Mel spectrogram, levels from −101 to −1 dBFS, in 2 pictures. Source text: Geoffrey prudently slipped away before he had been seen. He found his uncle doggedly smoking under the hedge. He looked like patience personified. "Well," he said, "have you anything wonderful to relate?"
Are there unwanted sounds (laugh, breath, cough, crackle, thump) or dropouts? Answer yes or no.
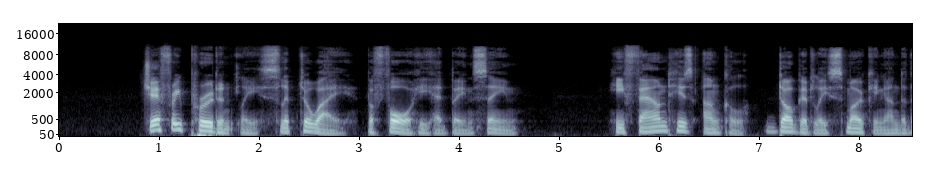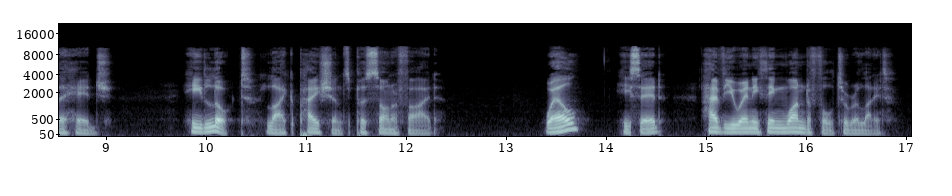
no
